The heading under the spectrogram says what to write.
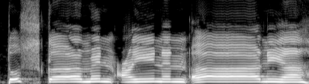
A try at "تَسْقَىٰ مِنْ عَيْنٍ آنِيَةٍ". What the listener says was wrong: تسقا کاف موٹا رکھیں پھر دوبارہ پڑھیں.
